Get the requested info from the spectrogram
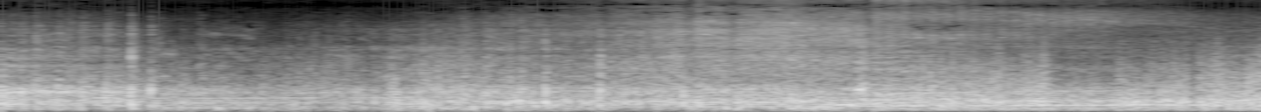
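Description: Engines of two drag-racing cars running hard down the strip after launch, with wind buffeting the microphone.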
